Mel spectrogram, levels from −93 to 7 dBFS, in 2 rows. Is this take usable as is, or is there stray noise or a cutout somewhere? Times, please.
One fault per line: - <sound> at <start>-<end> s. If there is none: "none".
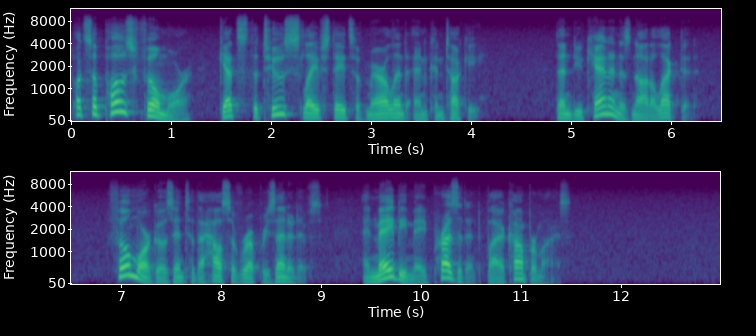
none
